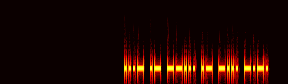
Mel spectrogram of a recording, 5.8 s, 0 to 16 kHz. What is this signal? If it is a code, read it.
Morse code, heard as a keyed tone, about 28 wpm, 700 Hz. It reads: VA7ABC
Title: DXCC-100 Call Signs - 6 Characters - Repeated 2x - 28wpm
